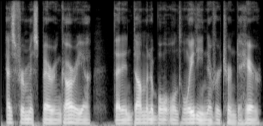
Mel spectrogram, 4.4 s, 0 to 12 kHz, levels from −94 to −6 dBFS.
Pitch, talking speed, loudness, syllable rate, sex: 90 Hz, 165 wpm, -19 LUFS, 5.8 syllables/s, male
